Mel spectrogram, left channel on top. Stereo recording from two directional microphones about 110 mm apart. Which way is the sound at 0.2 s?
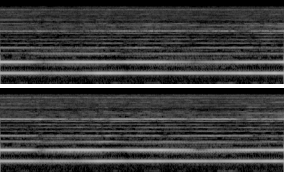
10° right (ahead or behind).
